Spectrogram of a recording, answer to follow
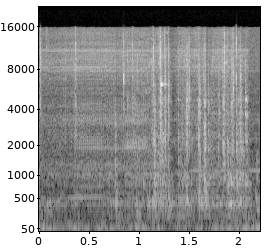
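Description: VHS-style transition sound effect: videotape static crackling with a mechanical rattle like a VCR's tape transport. The crackling thickens about a second in.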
